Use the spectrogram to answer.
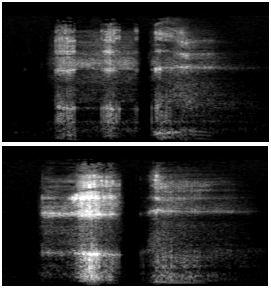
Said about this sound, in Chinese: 这回，好饿的小蛇，真真是吃饱了。它靠在一块石头背后，开始打呼睡觉了。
